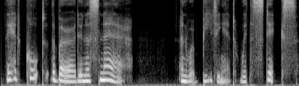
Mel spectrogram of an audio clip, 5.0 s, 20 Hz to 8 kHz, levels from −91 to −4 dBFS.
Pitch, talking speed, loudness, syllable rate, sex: 210 Hz, 170 wpm, -21 LUFS, 4.3 syllables/s, female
